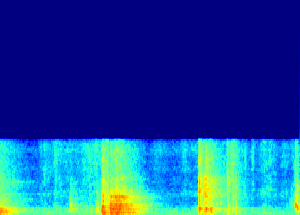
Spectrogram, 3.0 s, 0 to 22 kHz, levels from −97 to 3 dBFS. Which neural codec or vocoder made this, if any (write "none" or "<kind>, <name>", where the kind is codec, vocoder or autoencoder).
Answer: none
